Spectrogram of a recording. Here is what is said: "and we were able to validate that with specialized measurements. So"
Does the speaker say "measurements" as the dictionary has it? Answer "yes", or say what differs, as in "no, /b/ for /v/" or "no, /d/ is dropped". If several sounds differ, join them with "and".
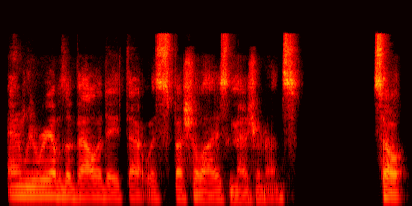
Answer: yes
